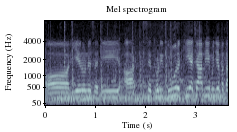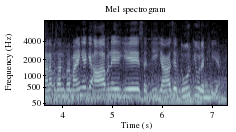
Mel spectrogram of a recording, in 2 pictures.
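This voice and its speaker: Loud background noise surrounds a man speaking at a moderate pace with ordinary pitch variation. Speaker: food vlogger. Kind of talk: casual street food vlog with questions. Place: market.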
